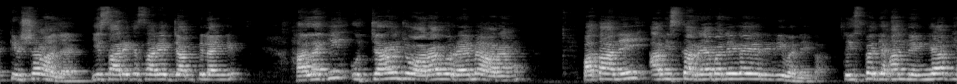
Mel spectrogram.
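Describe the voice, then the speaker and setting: High-voiced man teaching in an echoey room. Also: distant mic. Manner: repetitive, checks understanding with "ठीक है" and "भैया". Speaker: Hindi grammar teacher. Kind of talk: whiteboard grammar lesson.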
